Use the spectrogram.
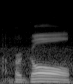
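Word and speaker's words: Bourgault: I know both the Kloss DLC and now, of course, the Burgol. Well, someone said it's pronounced without the T on the end, so Burgol?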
